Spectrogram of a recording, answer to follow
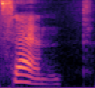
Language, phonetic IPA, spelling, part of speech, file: Polish, [t͡sɛ̃nt], cent, noun, Pl-cent.ogg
